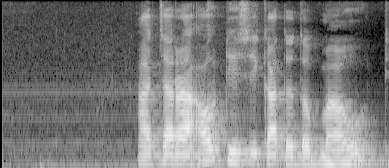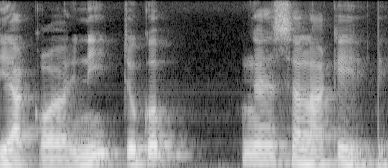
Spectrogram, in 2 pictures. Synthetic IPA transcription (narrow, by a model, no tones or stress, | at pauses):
ʔat͡ʃaɾaʔod̪̥i̤sikat̪ut̪ʊp̚maud̪̥i̤akɔinit͡ʃukʊp̚ | ŋəsəlake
